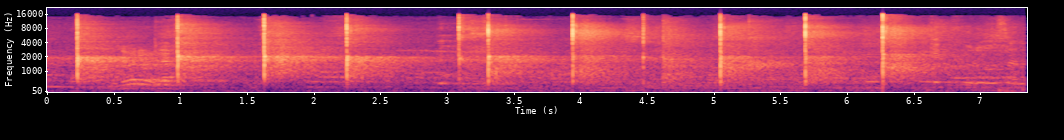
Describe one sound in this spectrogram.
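Women clap their hands in a slow, steady rhythm.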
